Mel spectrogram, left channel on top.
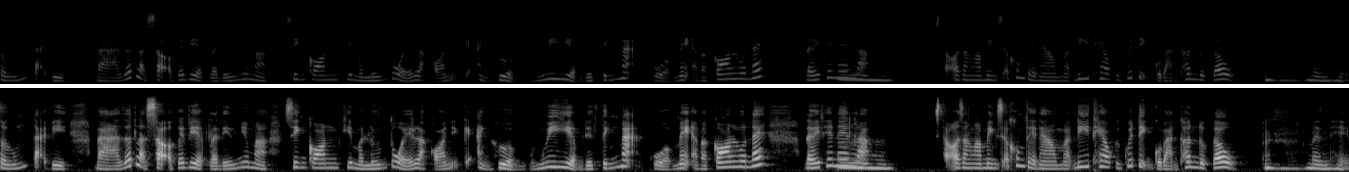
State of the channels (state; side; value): quieter; left; 27.6 dB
